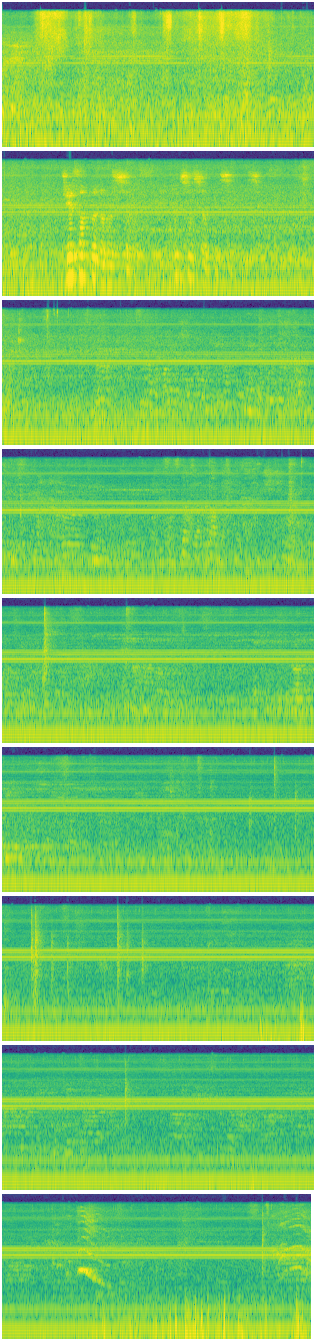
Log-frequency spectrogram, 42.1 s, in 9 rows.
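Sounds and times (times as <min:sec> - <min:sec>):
electrical hum with high whine: 0:00.0 - 0:42.0.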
